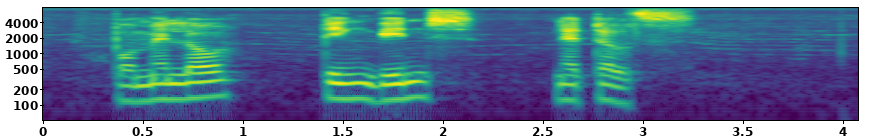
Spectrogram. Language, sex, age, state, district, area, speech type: Manipuri, male, 30-45, Manipur, Chandel, rural, spontaneous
